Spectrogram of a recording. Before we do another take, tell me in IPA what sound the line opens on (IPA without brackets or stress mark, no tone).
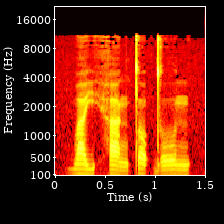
b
